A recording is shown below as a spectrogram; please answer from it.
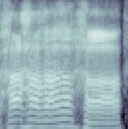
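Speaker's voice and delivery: spoken, playful ha-ha; mock laughter, word by word; put-on laugh. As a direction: laugh along with the teasing. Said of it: "Some people might make fun of you".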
